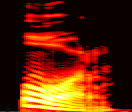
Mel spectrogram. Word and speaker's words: oor: and this time we will see how to pronounce in a regular Dutch accent or or ear in English this is how we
